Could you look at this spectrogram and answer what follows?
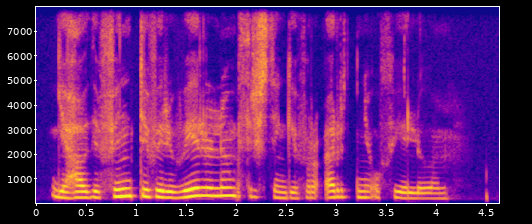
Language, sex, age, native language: Icelandic, female, 11, Icelandic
